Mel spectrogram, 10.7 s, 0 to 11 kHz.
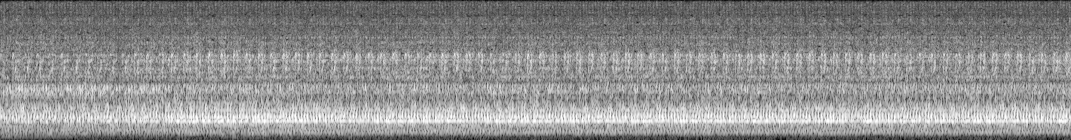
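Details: Honda CR-V III 2.4 engine at steady idle with a hard, diesel-like clatter repeating evenly, roughly two to three knocks a second; knock at idle, cause not identified.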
